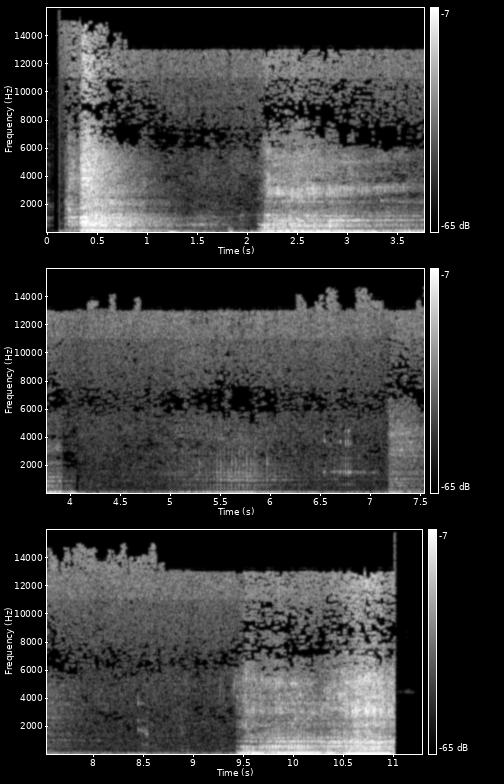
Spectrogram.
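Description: A lion roars in a series of deep, powerful bursts, loud, with quieter rumbling grunts between the louder calls and no talking.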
